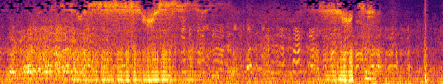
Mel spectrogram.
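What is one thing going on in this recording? A man makes short, high humming sounds close by.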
